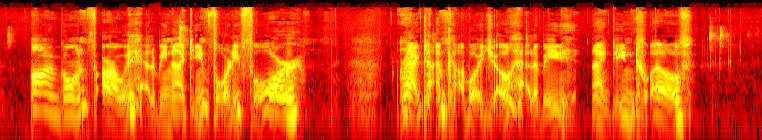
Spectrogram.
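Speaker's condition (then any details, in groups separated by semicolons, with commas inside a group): Dysphonia; onset during recording project, lost singing voice, steroid dose allowed finishing last 28 songs; raspy, sometimes squeaky, strained voice, lost ability to sing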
